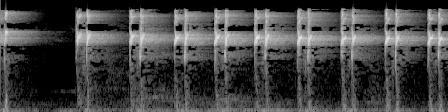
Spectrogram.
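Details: Lovebird, a fighter bird, uttering sharp high double chirps in a steady series, roughly two per second, after a short pause at the start.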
